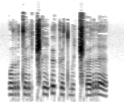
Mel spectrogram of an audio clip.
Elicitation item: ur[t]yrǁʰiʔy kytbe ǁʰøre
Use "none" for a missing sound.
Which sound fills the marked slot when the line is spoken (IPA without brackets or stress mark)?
t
